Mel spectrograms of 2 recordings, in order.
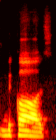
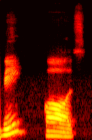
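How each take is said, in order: First: Said in the usual way. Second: Because drawn out very slowly, bikɔz; slow model word. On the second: Shown as a demonstration. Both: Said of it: "because भी पढ़ते हैं".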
